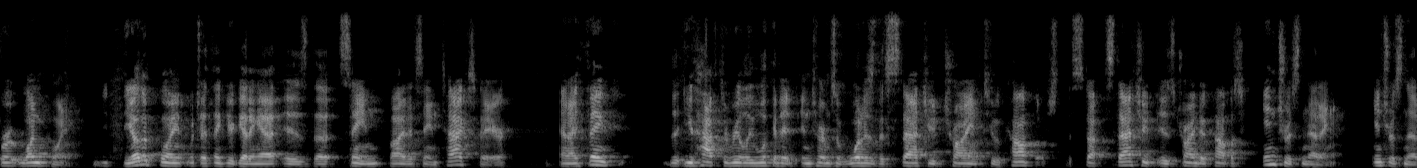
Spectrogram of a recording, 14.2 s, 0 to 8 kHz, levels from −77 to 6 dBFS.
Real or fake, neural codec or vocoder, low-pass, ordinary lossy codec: fake; codec, 16 kHz, 16 kbps, FreqCodec, smaller model; 7.2 kHz; AAC, 48 kbps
